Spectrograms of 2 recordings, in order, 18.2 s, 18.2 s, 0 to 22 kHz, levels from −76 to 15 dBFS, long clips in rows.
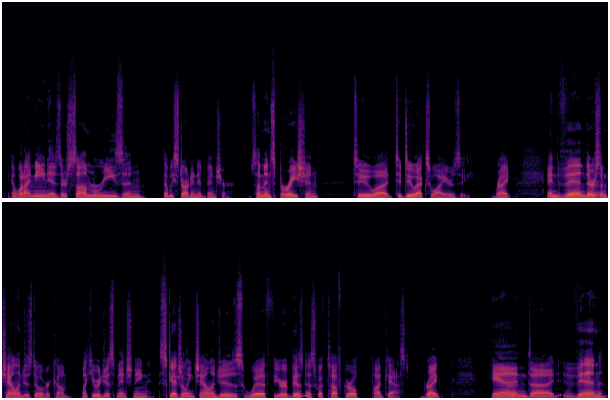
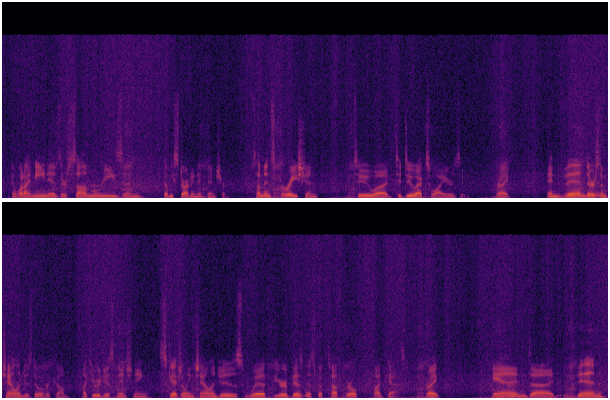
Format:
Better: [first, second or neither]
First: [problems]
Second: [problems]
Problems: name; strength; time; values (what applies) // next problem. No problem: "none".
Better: first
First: none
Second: hiss; loud; throughout; 10 dB below the speech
